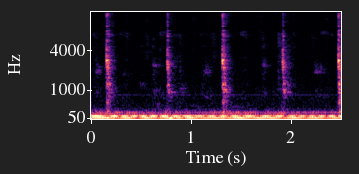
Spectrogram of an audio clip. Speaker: so a clock in beat means that it's an even spacing between the tick and the talk right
